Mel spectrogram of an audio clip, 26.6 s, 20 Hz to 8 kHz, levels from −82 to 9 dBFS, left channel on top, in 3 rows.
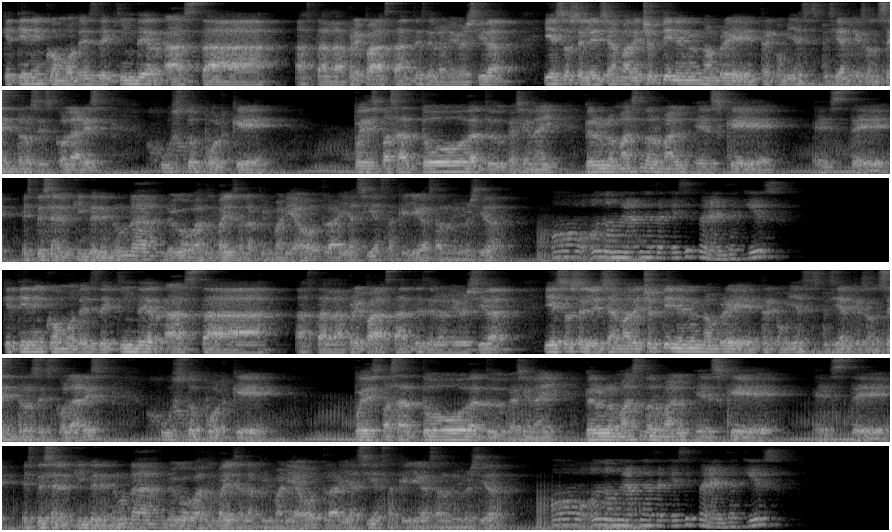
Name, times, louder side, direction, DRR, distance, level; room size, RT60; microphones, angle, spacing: voice 1, 0.0-2.6 2.9-11.5 12.4-16.6 17.0-22.7, equal, 40° left, -4 dB, 1.2 m, -28 dB
Purr, 8.0-24.2, right 3 dB, 85° right, 0.6 m, -41 dB
voice 2, 23.2-25.5, equal, 15° right, -4 dB, 0.5 m, -34 dB
3.9 x 2.6 x 3.7 m, 0.62 s
head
